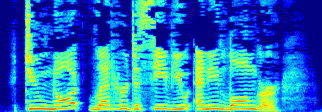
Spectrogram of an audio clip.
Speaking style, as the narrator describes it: shouted at the ever-gathering crowd

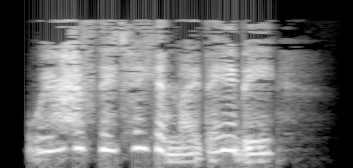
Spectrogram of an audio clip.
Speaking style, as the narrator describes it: I ask weakly, the words tired and paltry, my mouth like cotton

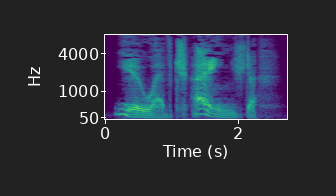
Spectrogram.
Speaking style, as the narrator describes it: Slate spat

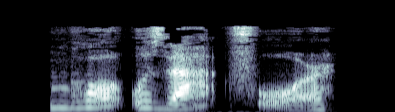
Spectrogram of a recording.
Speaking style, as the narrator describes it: she asked sleepily

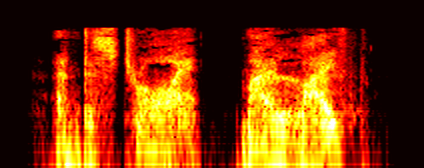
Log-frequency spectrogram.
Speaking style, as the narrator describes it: lowering his voice to whisper

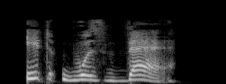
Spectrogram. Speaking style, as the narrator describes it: I said angrily

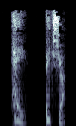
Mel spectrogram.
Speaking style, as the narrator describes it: Elliot whispered

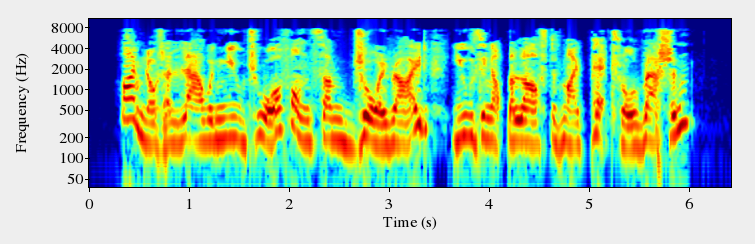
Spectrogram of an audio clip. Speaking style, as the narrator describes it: he bellowed

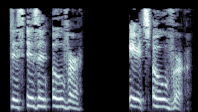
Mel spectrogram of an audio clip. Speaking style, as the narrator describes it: Chief Terry growled

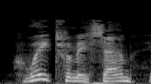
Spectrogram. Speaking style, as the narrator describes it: he stammered

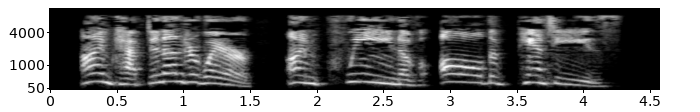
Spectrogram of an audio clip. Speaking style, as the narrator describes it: Lane shouting

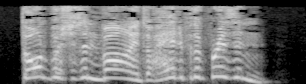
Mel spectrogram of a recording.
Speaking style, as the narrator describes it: one shouted

